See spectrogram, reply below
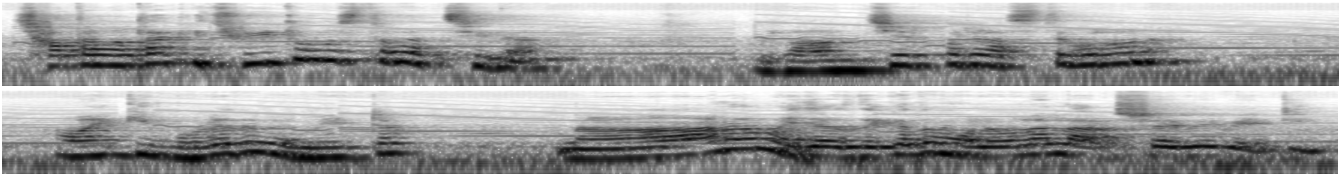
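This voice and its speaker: Actress as naive, grumbling bank customer, high animated voice, flustered stammer, roomy recording. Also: female voice, natural voice. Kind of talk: audio comedy drama acting. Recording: roomy echo, faint music.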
